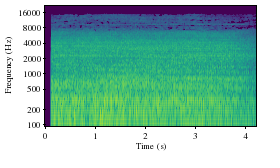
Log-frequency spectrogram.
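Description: Aircraft flying overhead, most likely a helicopter: a steady engine and rotor noise that fades out near the end.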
